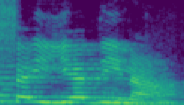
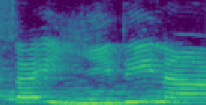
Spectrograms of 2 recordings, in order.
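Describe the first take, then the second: First: The long vowel is shifted toward e. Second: The long vowel is a pure ee sound. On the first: The speaker calls it wrong. "ये भी माजूल में ही आता है" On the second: The speaker calls it right. "इसका मारूफ तरीका क्या है"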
